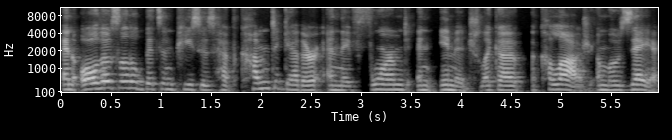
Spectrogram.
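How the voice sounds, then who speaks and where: A woman with an American accent speaks in an unremarkable speaking voice at a medium pitch, with ordinary pitch variation and hardly any pauses. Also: moderate pace. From New York. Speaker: panelist, working-parent coach. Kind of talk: webinar presentation.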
